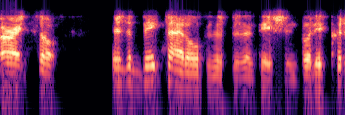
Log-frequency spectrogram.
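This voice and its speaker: In a French-Canadian accent, a man speaks with ordinary pitch variation against a quiet background. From Quebec, Montreal. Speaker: software technical specialist; presenter. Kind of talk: webinar presentation. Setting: online webinar. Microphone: webcam.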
